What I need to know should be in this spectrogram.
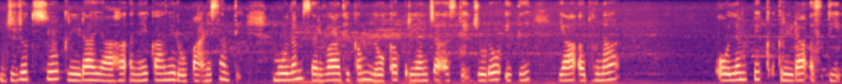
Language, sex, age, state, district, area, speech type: Sanskrit, female, 18-30, Karnataka, Uttara Kannada, rural, read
